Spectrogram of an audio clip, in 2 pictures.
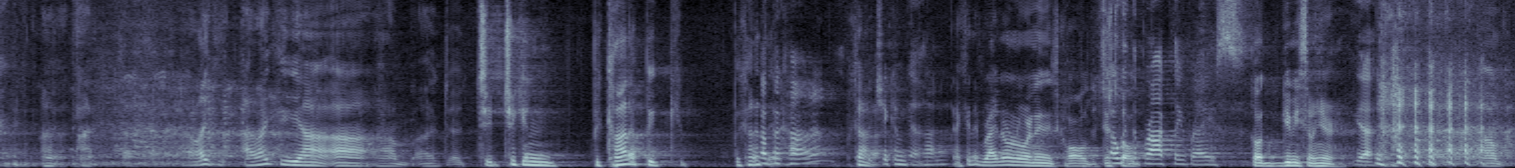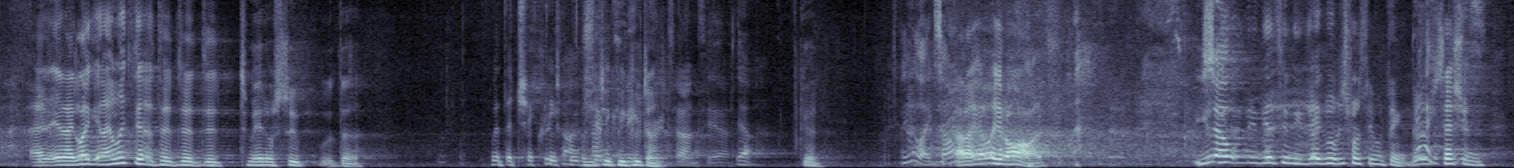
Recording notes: The conversation was recorded on April 17, 2019 in front of a live audience at New York's 92nd Street Y.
